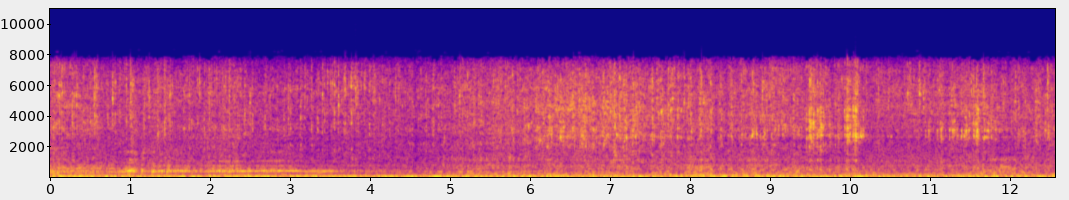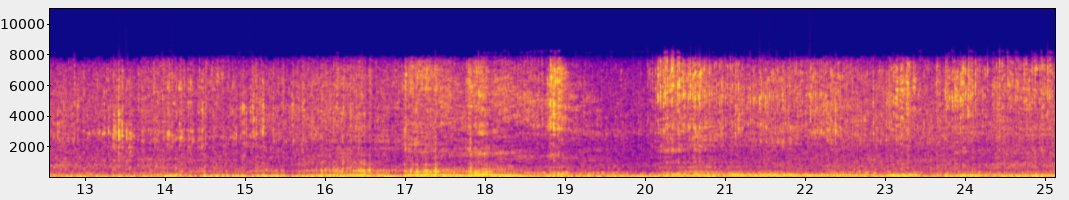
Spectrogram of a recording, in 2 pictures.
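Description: An old car engine rumbles steadily up close.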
